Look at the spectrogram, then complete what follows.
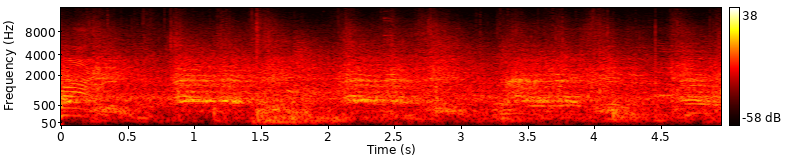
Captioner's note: crowd chanting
